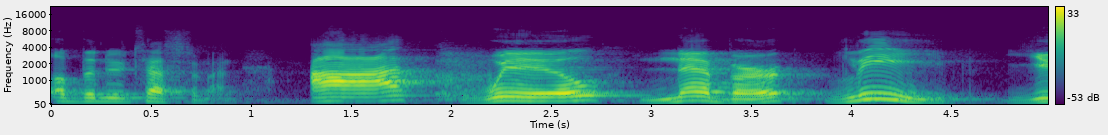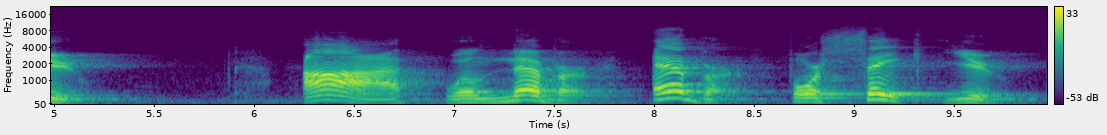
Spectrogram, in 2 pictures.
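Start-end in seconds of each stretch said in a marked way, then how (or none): 1.3-9.8 slow, loud, "never" and "ever" set apart; most emphatic. Shown as a demonstration. Preacher renders the Greek double negative, "never" slow and emphatic. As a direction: pound out each word, stressing "never, ever". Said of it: "This is the most emphatic statement".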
